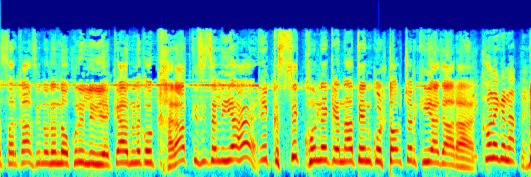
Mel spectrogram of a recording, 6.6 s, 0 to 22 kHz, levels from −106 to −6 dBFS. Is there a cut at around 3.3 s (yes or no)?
yes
